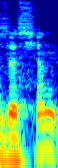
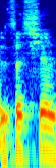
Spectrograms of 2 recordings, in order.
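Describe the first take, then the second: First: Zacian with a clear a-n ending, zah-syan; his own pronunciation. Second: Zacian with a nasal French ending, zah-syahn; others' pronunciation. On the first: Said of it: "mais moi je dis Zacian". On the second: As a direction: say Zacian the way many players do, nasal an at the end. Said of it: "je sais qu'il y en a beaucoup qui disent Zacian". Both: Shown as a demonstration.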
